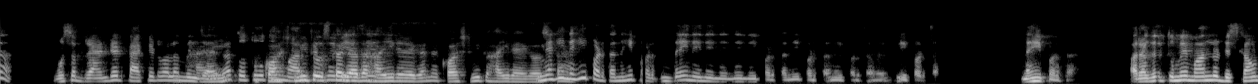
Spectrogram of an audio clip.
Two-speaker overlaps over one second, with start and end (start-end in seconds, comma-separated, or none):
1.8-3.8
